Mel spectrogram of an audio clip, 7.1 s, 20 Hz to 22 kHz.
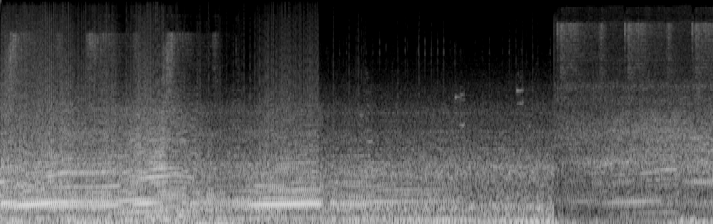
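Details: Rebuilt BMW E92 M3 with DCT dual-clutch transmission on its first test drive after the rebuild, no dash warning lights. Strong rising engine note with crisp pitch drops at each quick upshift, a smooth pull through the gears. Normal engine and transmission.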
